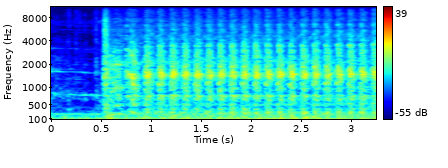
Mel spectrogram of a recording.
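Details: Nissan Navara NP300 diesel, cranking: the starter turns it over at an even six or so compressions a second with a steady whine, but it never catches and runs.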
